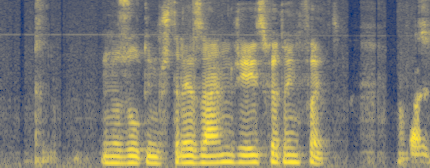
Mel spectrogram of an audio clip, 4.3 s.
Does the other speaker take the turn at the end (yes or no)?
yes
